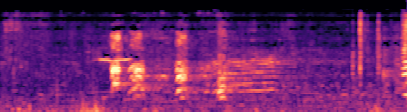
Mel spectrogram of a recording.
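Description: A dog barking a few short times, a little after a second in, over the murmur of a crowd.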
